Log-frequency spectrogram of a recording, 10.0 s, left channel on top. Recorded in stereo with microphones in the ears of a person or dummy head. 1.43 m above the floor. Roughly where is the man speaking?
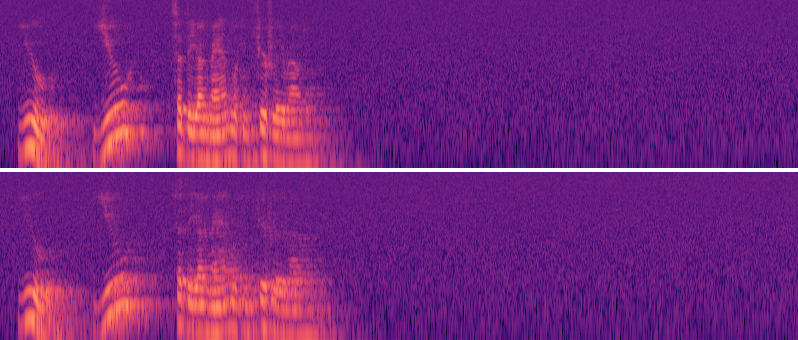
Left.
